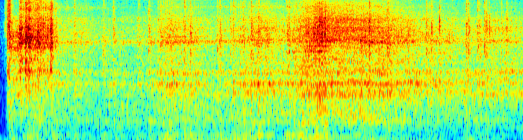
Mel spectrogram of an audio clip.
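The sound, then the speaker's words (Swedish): A Trabant car engine starts in a hall in Zwickau with a quick burst, then settles into a rough, buzzy running note that revs up around the middle before dropping back, loud and steady throughout with no talking. “Vi hörde ljudet av en startande Trabant som jag fick ratta i hallen.”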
